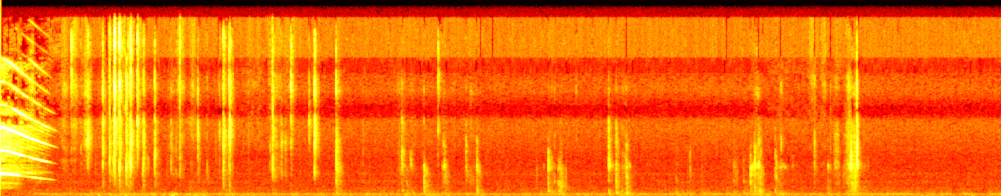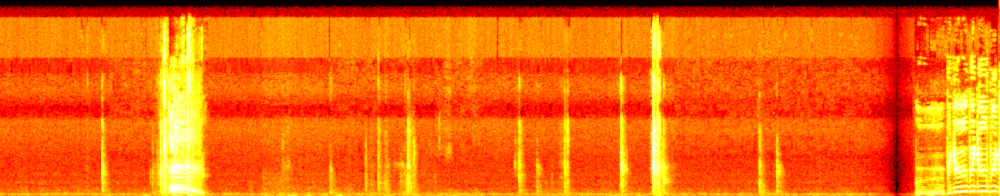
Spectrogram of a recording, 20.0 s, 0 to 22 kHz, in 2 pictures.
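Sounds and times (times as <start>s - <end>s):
plastic toy pieces clicking: 0.0s - 3.4s.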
